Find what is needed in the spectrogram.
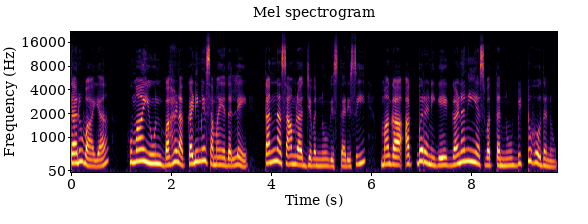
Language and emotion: Kannada, neutral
